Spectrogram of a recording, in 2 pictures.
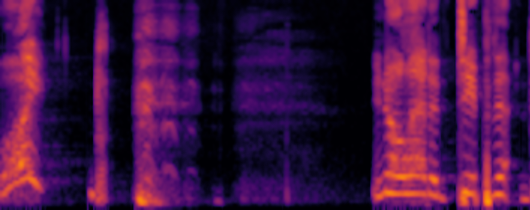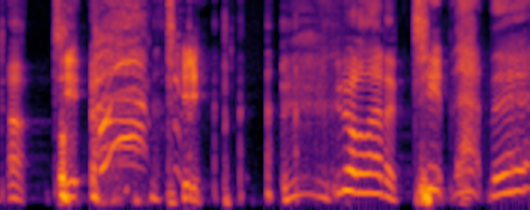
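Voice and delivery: play-acted very high, swooping, shouted scream. Retelling how the tip guy came out at a dad dumping insulation: retelling a scream. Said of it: "The tip guy comes out and screams".

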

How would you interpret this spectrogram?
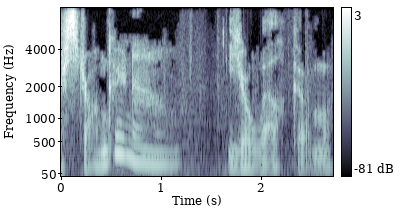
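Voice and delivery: hushed, soft half-whisper. Voicing Adelie holding a captive, speaking into his ear: half-whispering in character. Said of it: "Adelie's just going to whisper".

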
